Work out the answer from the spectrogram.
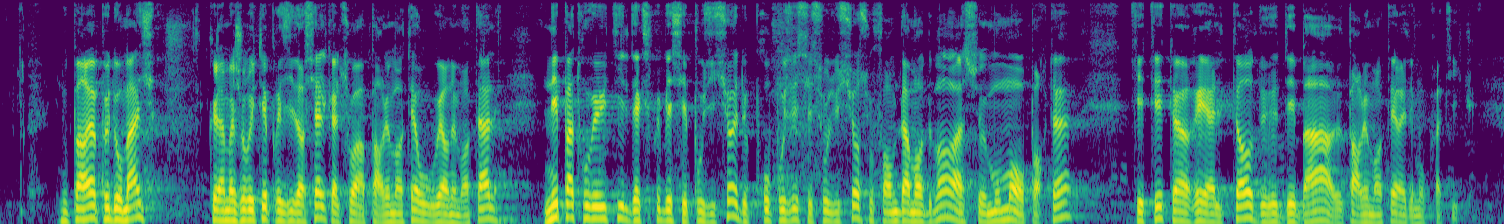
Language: French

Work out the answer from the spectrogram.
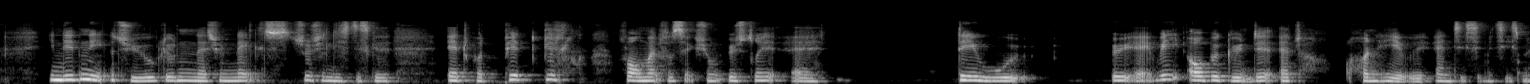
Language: Danish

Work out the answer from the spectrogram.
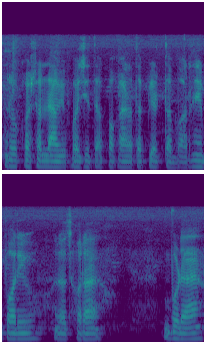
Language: Nepali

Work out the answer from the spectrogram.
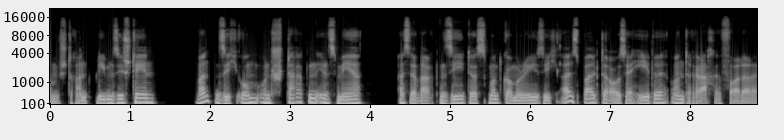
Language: German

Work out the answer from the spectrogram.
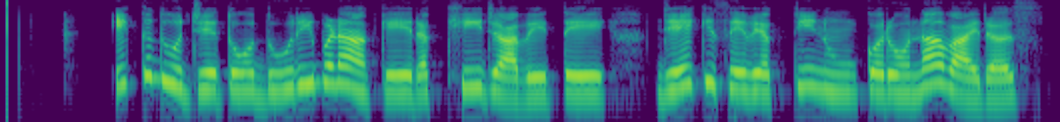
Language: Punjabi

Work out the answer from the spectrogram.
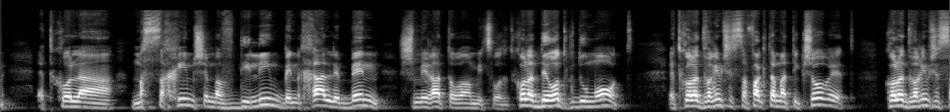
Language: Hebrew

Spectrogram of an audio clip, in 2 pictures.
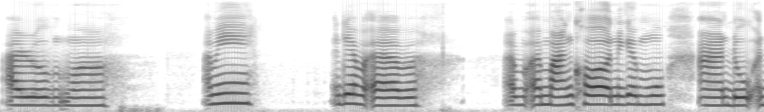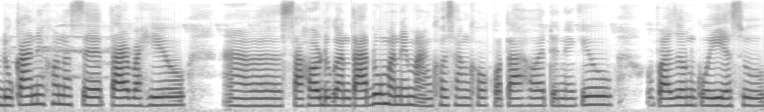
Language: Assamese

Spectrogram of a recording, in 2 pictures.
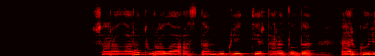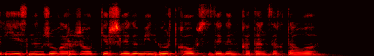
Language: Kazakh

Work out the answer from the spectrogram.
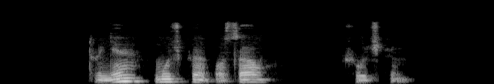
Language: Mari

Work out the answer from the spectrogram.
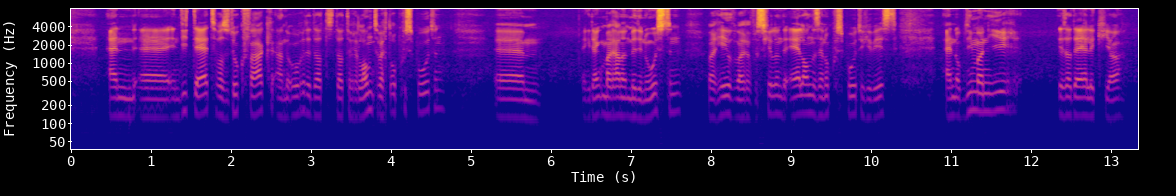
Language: Dutch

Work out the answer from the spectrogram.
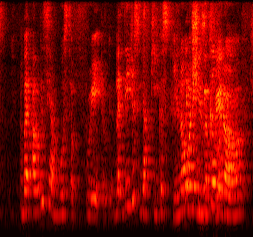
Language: English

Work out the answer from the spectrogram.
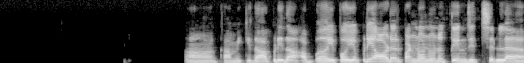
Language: Tamil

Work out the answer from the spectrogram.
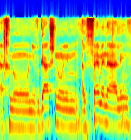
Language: Hebrew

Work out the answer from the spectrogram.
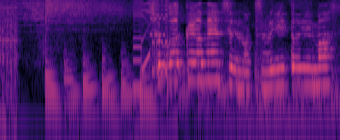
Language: Japanese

